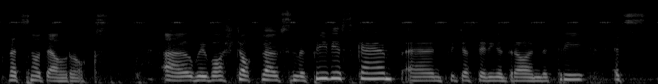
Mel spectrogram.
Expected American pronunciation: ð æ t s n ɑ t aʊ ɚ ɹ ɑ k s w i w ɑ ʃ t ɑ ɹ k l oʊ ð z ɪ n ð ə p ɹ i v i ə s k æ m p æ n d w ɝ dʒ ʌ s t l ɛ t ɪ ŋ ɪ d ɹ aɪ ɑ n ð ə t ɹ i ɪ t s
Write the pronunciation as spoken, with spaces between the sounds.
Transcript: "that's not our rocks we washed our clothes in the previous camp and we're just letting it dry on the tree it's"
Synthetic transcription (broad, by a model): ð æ t s n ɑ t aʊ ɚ ɹ ɑ k s w i w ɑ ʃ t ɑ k l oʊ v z ɪ n ð ə p ɹ i v i ə s k æ m p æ n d w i dʒ ʌ s t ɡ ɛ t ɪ ŋ ɪ d ɹ aɪ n ð ə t ɹ i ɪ t s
